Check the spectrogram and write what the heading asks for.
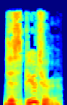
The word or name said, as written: disputer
